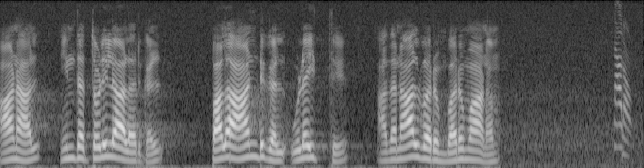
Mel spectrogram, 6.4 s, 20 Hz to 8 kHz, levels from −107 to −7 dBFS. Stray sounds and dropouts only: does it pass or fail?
fail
